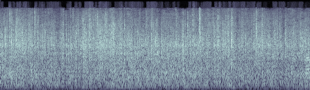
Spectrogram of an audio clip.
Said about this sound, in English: And here's the rain. It's now pouring.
